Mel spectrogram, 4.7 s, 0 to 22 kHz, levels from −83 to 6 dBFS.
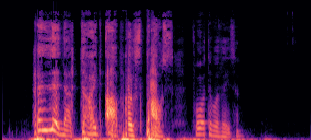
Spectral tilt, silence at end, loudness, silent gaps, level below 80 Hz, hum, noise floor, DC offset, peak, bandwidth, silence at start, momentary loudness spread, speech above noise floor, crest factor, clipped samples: -5.5 dB/octave; 0.6 s; -15 LUFS; none; -20 dBFS; none; -51 dBFS; under 0.1%; 0 dBFS; 12.5 kHz; 0.45 s; 17 LU; 40 dB; 12 dB; under 0.1%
